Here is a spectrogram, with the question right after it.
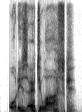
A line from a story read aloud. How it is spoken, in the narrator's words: He said in a rasping voice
